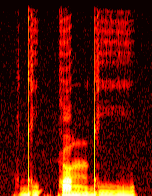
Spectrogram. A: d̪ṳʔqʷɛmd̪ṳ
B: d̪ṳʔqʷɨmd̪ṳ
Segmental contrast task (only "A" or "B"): B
